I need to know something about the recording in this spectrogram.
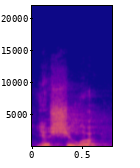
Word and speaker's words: Yeshua: Jesus is how you pronounce his name in English. Yeshua is how you pronounce his name in Hebrew.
